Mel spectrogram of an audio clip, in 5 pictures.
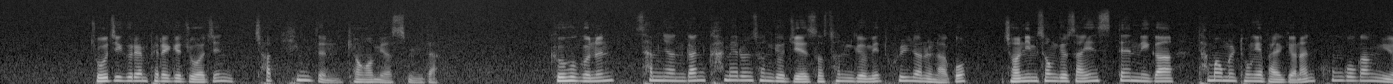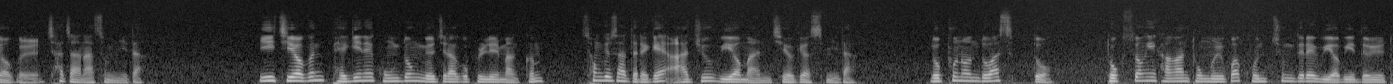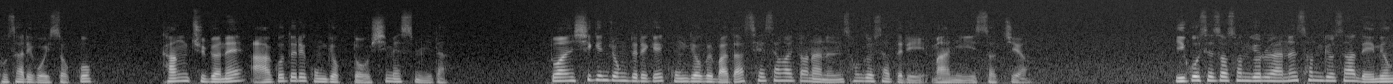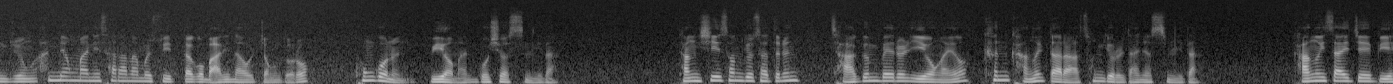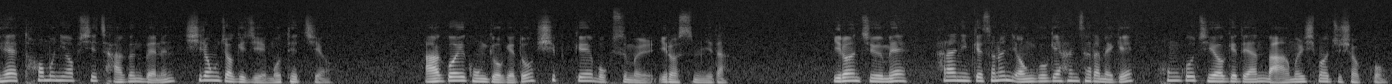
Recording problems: hiss; noticeable; throughout; 15 dB below the speech

